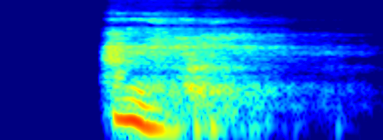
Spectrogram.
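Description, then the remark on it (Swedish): A single deep breath released in a long, audible sigh, starting with a soft voiced tone and fading into airy breath over about a second. “Jag börjar med att ta ett andetag.”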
